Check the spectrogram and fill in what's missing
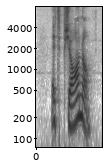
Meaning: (adverb) piano; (noun) a piano
- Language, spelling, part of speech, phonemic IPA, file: Swedish, piano, adverb / noun, /ˈpjɑːnʊ/, Sv-piano.ogg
